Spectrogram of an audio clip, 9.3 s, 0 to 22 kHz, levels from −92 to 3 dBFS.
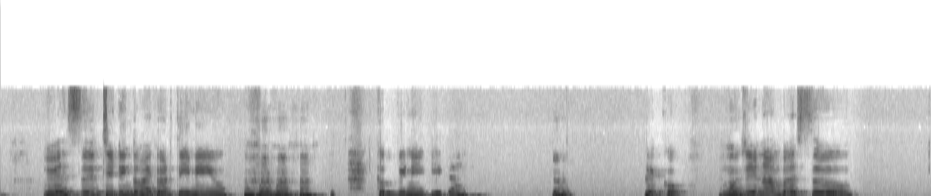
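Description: A speech recording with gain pumping throughout: the gain keeps being pulled down on loud sounds, with a swing of roughly 15 dB. The likely cause is microphone gain set far too high with a fast limiter or compressor clamping down on every peak, squashing loud and soft passages toward the same level. On a waveform, the speech envelope looks flattened and uniformly dense. The background is room noise, which otherwise sits about 42 dB below the speech.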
